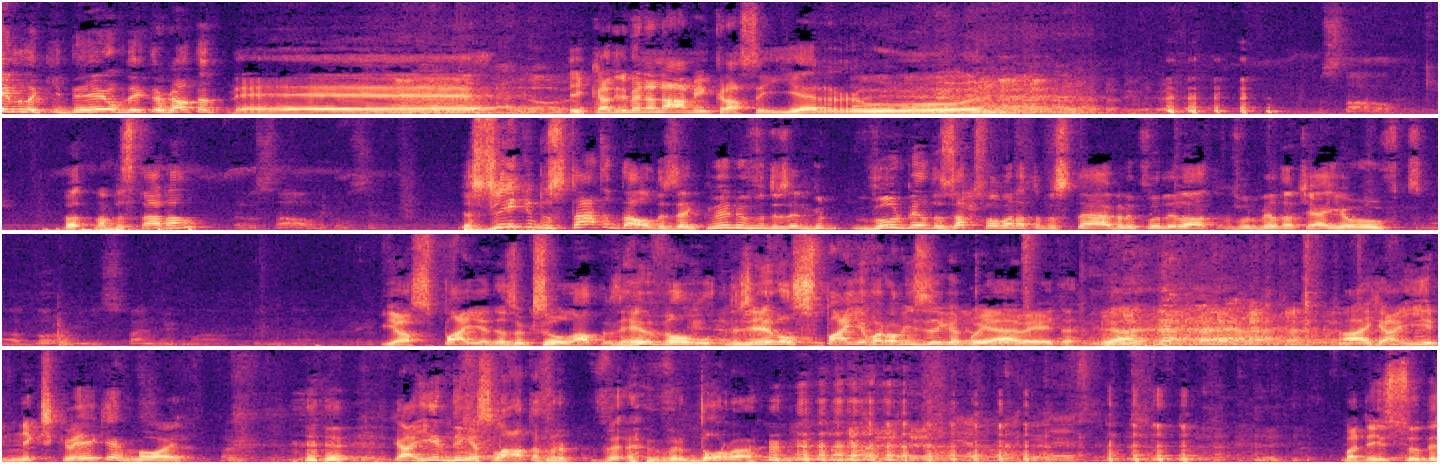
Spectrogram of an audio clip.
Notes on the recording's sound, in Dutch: Live 21 Juni 2023, The Joker, Antwerpen.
